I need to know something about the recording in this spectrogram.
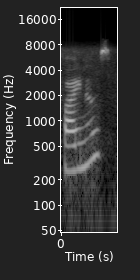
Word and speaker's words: finance: So the first word is finance. It has 2 syllables, and the stress is in the first one.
